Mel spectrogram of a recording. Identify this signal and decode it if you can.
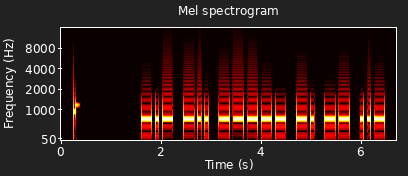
Morse code, heard as a keyed tone, about 17 wpm, 700 Hz. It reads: KD0NMU
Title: USA Call Signs Repeated 2x 17wpm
